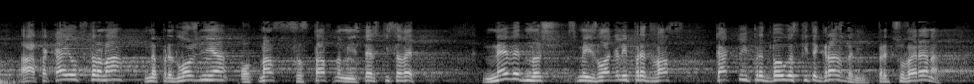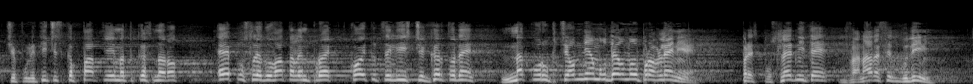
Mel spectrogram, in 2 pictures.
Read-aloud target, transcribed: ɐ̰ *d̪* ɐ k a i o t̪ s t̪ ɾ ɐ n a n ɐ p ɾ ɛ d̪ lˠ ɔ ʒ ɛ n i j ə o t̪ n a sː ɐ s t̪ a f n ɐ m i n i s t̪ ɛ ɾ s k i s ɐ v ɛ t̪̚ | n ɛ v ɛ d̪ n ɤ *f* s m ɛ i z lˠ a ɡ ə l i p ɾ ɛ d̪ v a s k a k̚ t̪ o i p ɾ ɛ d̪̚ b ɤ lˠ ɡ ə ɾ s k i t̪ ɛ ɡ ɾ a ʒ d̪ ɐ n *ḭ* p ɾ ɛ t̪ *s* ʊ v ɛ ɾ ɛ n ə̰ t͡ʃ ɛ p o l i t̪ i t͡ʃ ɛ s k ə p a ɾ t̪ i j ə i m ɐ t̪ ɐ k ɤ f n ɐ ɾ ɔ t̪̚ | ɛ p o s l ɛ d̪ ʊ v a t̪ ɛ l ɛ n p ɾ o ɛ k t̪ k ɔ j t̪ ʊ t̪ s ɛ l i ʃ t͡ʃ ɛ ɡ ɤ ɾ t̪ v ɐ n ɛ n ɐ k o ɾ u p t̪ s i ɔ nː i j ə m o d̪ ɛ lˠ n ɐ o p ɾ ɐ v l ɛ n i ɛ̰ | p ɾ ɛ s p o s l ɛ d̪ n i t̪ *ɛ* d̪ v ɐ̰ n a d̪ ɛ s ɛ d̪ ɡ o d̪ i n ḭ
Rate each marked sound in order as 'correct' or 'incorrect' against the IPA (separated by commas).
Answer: incorrect, incorrect, correct, correct, correct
